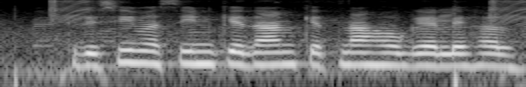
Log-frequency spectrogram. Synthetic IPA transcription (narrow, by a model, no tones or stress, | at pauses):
kɾɪʃiməsiːnked̪aːmkɪt̪naɦoɡɐeleɦəl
